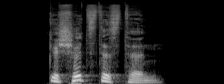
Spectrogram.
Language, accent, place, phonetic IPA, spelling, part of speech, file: German, Germany, Berlin, [ɡəˈʃʏt͡stəstn̩], geschütztesten, adjective, De-geschütztesten.ogg
- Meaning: 1. superlative degree of geschützt 2. inflection of geschützt: strong genitive masculine/neuter singular superlative degree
